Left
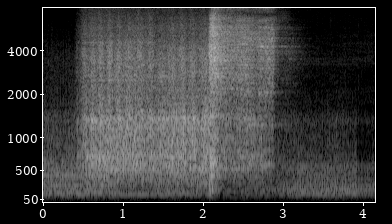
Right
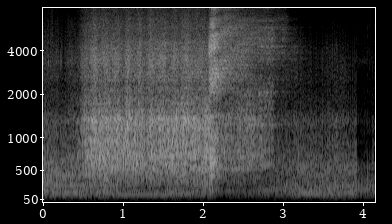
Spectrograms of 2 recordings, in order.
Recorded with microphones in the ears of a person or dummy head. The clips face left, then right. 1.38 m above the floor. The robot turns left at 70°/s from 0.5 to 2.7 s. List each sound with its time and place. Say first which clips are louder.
2.1 s breaking glass: left 3 dB; 160° left, 0.7 m; by 2.9 s 115° left, 0.7 m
